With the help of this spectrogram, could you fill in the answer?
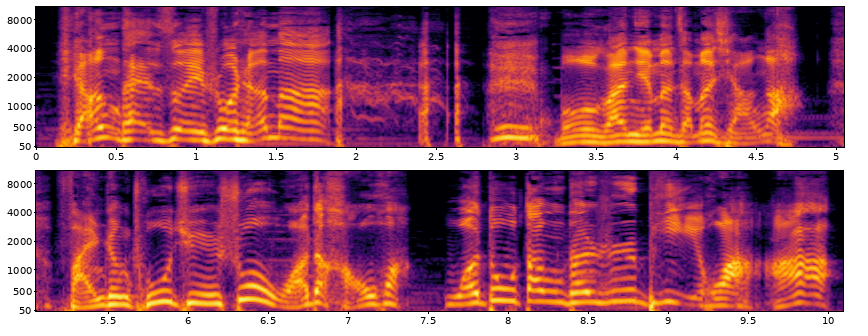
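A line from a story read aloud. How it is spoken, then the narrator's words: Laughing heartily. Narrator (Chinese): 徐骁哈哈大笑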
